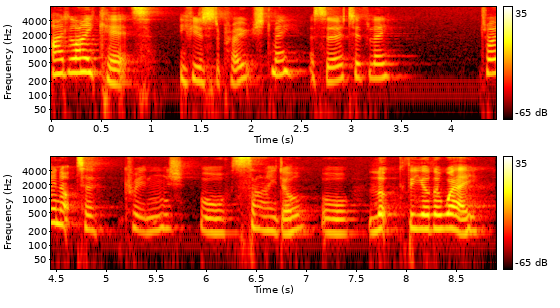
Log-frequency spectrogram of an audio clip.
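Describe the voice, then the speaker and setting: A woman's voice: on the high side, slow, a little mellow. A woman performing a spoken-word poem with a wry, pointed delivery. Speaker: poet.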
